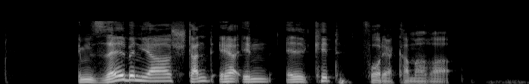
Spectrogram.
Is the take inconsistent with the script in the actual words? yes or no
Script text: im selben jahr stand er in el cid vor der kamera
no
